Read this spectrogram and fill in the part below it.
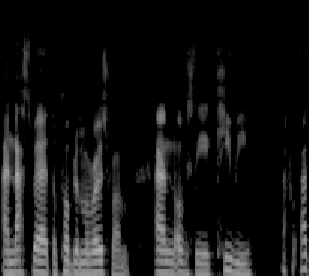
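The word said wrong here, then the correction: Kiwior: I don't know how. So is it a V? – I think the Polish pronunciation is Kivior. Yes. Yeah.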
